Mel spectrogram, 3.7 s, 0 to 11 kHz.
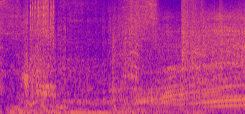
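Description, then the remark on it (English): The engine of a Koenigsegg Regera supercar in the video game Need for Speed roars loudly and continuously, its pitch climbing through rising harmonic sweeps as it accelerates hard, with a deep rumble underneath and no voices. “Koenigsegg Regera. 0 to 60 in 2.7 seconds.”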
